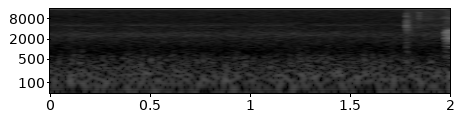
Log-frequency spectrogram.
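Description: Steady low background rumble with no distinct events: outdoor ambient noise at the launch viewing site.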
